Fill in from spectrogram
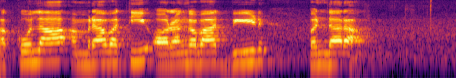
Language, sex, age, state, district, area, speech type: Sindhi, male, 18-30, Maharashtra, Mumbai Suburban, urban, spontaneous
